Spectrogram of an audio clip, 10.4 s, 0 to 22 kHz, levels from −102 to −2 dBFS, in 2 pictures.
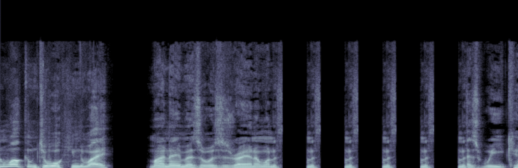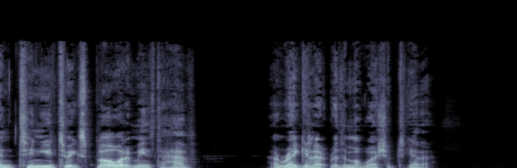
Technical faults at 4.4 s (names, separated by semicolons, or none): stutter with silent gaps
